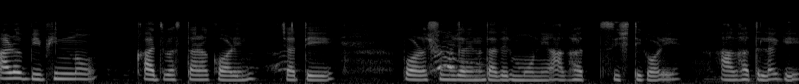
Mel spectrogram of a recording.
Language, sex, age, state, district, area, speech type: Bengali, female, 18-30, West Bengal, South 24 Parganas, rural, spontaneous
